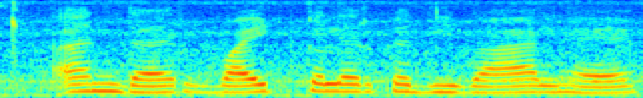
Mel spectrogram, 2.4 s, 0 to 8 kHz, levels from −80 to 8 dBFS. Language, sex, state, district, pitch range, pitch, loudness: Hindi, female, Chhattisgarh, Raipur, 190-215 Hz, 195 Hz, -14 LUFS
